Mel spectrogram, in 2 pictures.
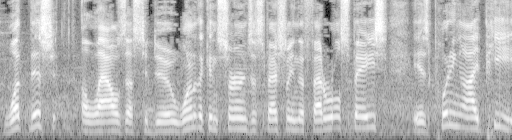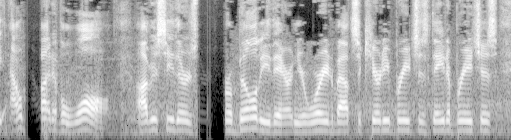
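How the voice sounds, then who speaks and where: A man's voice: a little high, fast, few pauses, a little mellow. A middle-aged man presenting products conversationally into a handheld microphone in a trade show hall. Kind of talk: promotional product demonstration, conversational. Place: large busy trade show hall, indoors. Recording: clear background noise of exhibition hall.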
